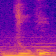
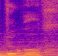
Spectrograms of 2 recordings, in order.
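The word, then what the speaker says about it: זוגות: 5 বছর ধরে রইল যুগত নেতাদের হাতে। যুগত শব্দের হিব্রুতে অর্থ হচ্ছে জোড়া। আশকেনাজি ইহুদিরা উচ্চারণ করেন যুগোস।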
